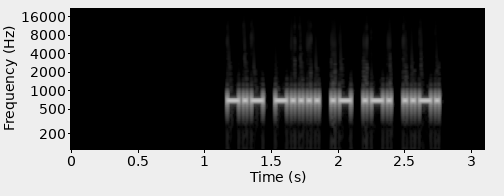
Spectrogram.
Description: Morse code, heard as a keyed tone, about 37 wpm, 700 Hz. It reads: K6ARF
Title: USA Call Signs - 3x Character Spacing - 40wpm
